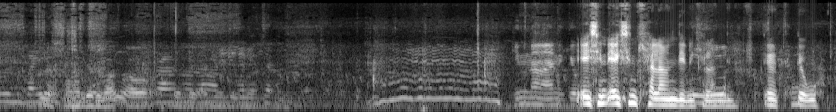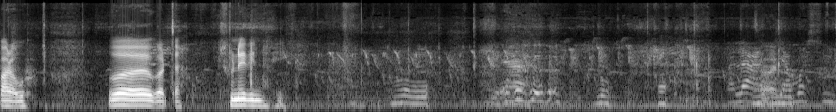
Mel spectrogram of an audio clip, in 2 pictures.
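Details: Boer goats on a goat breeding farm in Nepal give loud, quavering bleats with a shaky, wavering pitch, several in a row around the middle of the clip, while people talk over and between the calls.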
